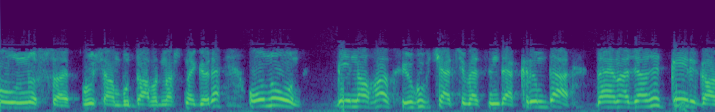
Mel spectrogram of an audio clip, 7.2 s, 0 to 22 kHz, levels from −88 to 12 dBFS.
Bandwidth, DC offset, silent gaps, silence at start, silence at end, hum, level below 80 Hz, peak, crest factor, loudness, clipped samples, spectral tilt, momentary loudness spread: 4.7 kHz; under 0.1%; none; 0 s; 0 s; none; -48 dBFS; -6 dBFS; 10 dB; -17 LUFS; under 0.1%; -3 dB/octave; 4 LU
